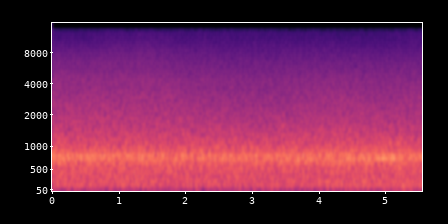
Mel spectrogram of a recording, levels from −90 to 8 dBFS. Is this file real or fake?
real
